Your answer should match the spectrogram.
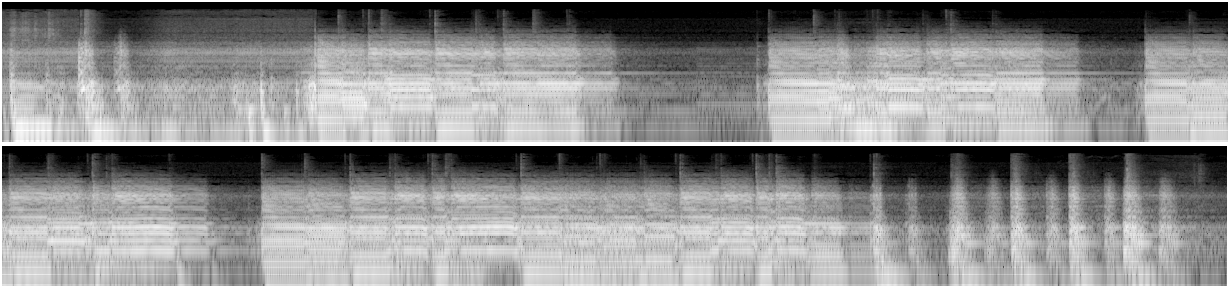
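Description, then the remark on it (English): An electric guitar plays chords through a slow echo with lush reverb, each phrase swelling and trailing off, with brief gaps before the next strums; no voices. “and I generally don't go any I don't go any more of a slower delay than this. Let me turn the reverb down.”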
